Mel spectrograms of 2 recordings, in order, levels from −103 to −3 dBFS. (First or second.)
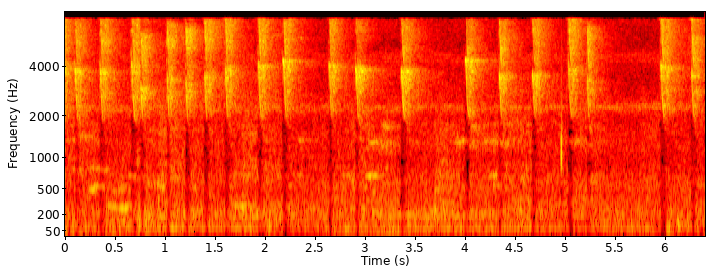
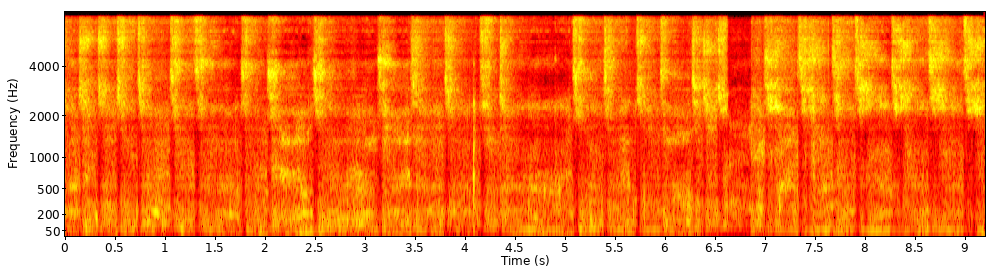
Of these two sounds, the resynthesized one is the second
